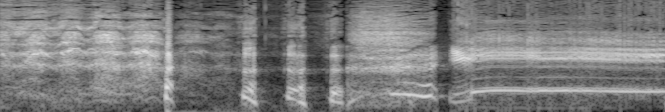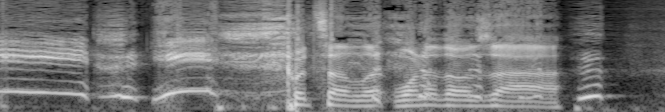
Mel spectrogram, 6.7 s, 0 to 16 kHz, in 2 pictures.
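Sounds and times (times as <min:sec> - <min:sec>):
laughter: 0:00.0 - 0:02.5, 0:03.6 - 0:06.4
speech: 0:01.2 - 0:02.6, 0:04.8 - 0:06.5
person imitating pig squeals: 0:02.3 - 0:04.5.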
